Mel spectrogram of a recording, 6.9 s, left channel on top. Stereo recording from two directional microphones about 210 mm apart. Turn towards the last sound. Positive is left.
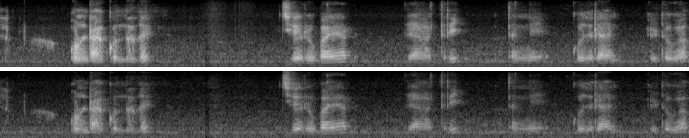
turn(degrees=25)  # may be behind; listen again after turning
